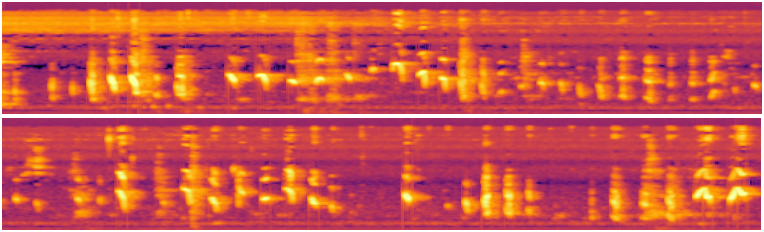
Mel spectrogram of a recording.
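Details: Pinscher named Teco crying very loudly indoors after being given flea medicine; a long run of short, sharp whining yelps and squeaks, uneven and rapid, with a steady low hum underneath.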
